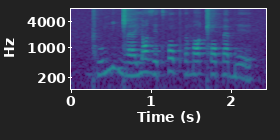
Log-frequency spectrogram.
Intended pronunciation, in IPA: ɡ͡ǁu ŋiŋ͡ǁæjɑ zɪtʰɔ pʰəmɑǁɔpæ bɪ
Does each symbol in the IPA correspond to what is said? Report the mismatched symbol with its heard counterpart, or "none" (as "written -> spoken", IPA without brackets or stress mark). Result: none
